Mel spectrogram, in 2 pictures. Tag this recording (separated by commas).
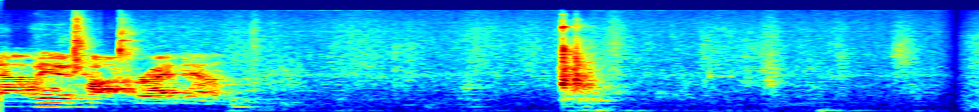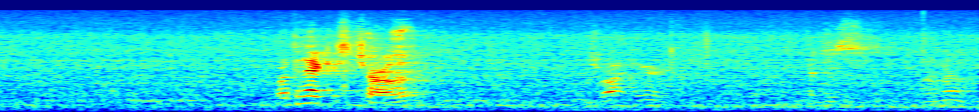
Speech, inside a small room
